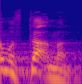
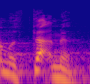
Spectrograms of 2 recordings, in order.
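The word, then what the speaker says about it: مستأمَن: نعم، إذا جاءنا قلنا نبغاك تأمننا أنك ما تقتلنا ما تفعل، غير صحيح هذا الكلام، فتنطق من الشائع أنه يقال ولا مستأمن، والصحيح ولا مستأمن.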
